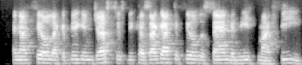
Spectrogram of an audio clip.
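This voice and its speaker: A woman with an American accent talks at a moderate pace in a very deep, low pitch. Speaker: community organizer. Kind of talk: panel discussion. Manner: hesitant, many fillers.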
